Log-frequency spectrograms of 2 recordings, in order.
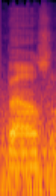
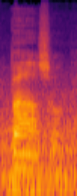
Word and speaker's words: Basel: Like, I said Basel, but Basel is how the German speaking side of Switzerland pronounce that city, but the French speaking side of the city pronounce it Basel, not Basel.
